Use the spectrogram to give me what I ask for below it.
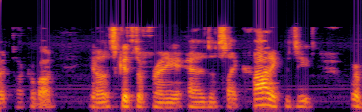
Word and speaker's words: schizophrenia: sch okay and it's that's schizophrenic okay schizophrenic schizophrenia z sound okay the z sounds z so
